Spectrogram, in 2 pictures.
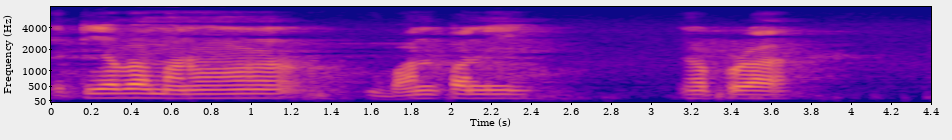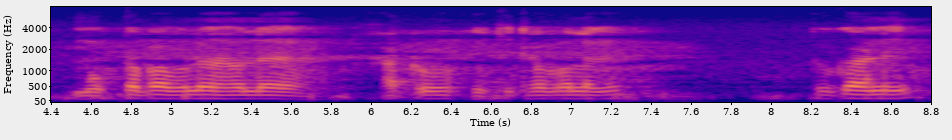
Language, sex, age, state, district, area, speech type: Assamese, male, 60+, Assam, Lakhimpur, rural, spontaneous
